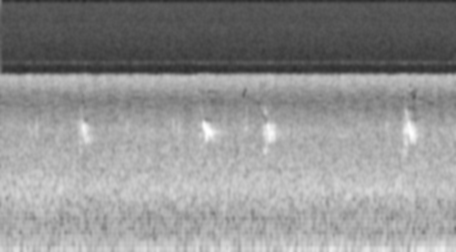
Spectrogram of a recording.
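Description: Wild garden bird giving short high chirps, about four, spaced a second or more apart, over a steady background hiss.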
